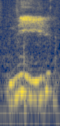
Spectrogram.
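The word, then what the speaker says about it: knead: this yeah in fact it's pronounced just like need but it's yeah spelled with a K to need the dough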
